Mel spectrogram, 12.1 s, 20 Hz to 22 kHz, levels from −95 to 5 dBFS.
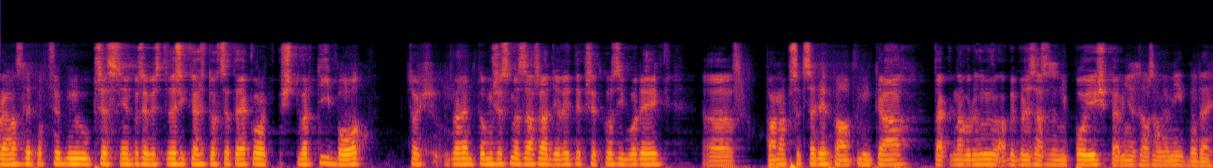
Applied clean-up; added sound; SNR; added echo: neural mask model DeepFilterNet 3.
